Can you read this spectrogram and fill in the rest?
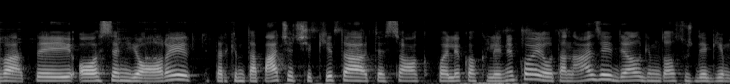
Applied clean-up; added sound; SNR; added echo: neural separator model SepFormer DNS4.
